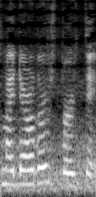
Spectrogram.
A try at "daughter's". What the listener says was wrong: But my dirty. It sounds like you're saying dirty.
